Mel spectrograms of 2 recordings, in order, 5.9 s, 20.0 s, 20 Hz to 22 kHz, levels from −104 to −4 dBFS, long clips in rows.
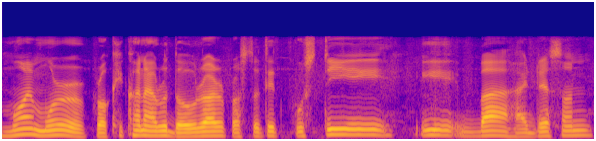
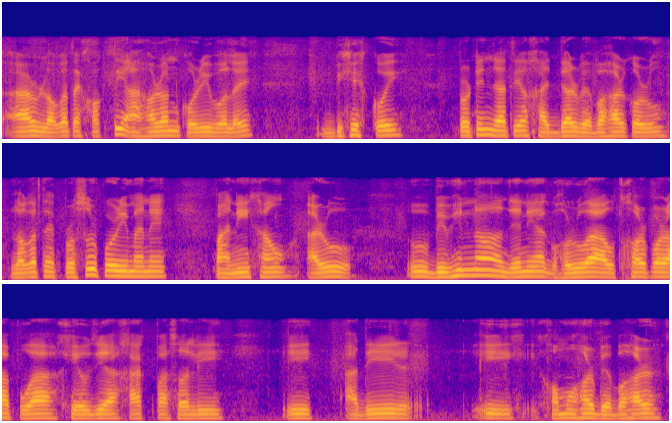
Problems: background sounds at intervals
